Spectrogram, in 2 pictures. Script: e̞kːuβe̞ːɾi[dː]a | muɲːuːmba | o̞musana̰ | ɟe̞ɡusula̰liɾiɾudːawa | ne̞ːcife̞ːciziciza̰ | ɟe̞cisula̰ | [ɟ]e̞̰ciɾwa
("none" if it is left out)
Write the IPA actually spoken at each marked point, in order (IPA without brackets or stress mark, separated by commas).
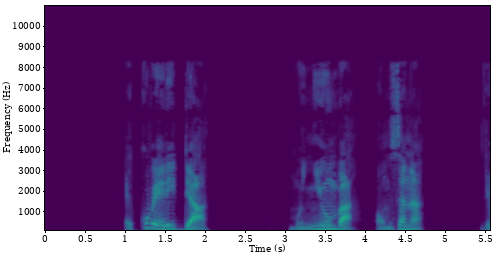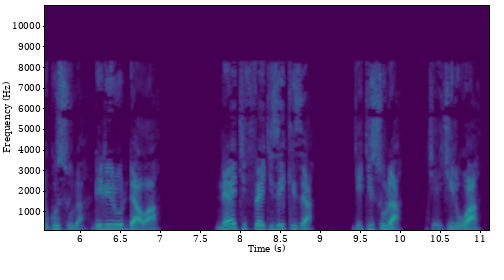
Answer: dː, c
